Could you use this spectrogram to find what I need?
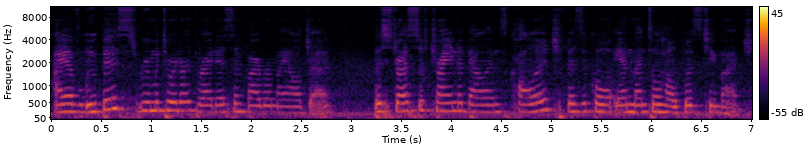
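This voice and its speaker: The voice is shaky and fairly quick, with ordinary pitch variation. Noticeable background noise and audible room echo surround it. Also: woman. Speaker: eating disorder survivor speaker. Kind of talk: speech.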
